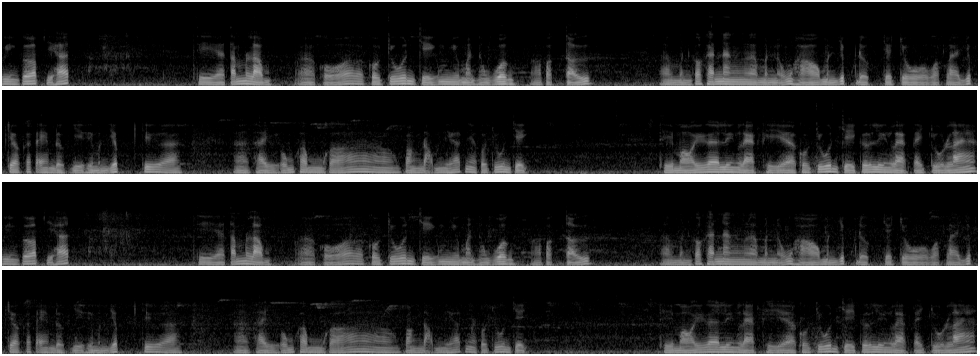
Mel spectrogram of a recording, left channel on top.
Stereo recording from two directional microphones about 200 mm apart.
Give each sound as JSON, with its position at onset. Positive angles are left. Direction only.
{"t": 0.0, "sound": "speech", "side_deg": 30}
{"t": 2.0, "sound": "speech", "side_deg": 25}
{"t": 16.3, "sound": "speech", "side_deg": 30}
